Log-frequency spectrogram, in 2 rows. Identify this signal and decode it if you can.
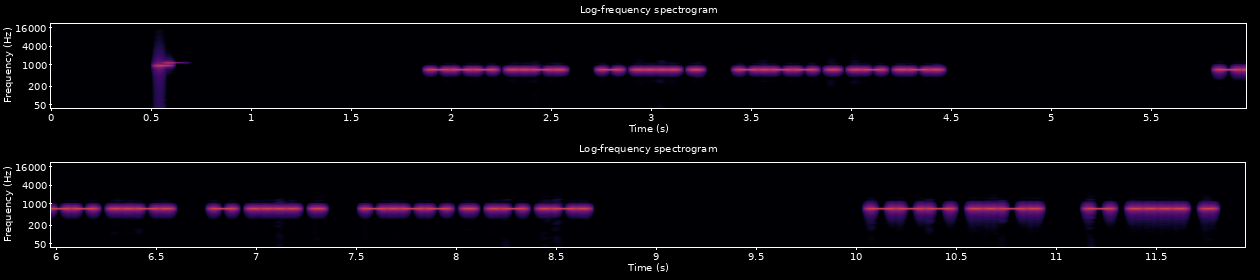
Morse code, heard as a keyed tone, about 36 wpm, 700 Hz. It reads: OF THE YEAR OF THE YEAR OF THE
